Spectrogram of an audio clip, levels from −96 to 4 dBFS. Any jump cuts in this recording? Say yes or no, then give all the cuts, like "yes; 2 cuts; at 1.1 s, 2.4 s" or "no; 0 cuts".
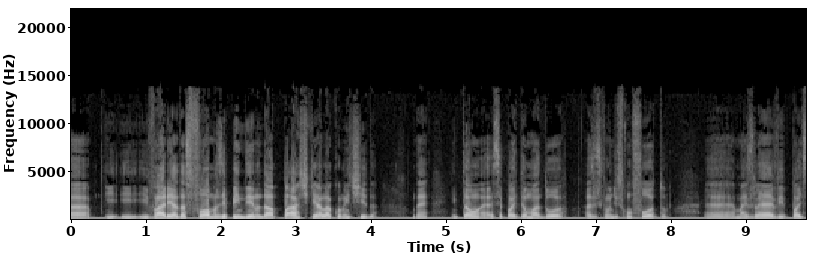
no; 0 cuts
